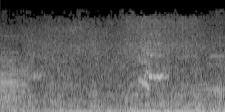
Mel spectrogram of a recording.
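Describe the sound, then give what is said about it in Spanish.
An SUV driving off a road in front of a bus in a thriller film scene. It gives a steady, low engine rumble and continuous road noise at an even level throughout. “El todoterreno sale de una carretera delante de un autobús.”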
